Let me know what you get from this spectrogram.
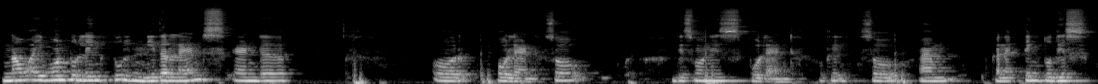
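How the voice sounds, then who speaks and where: The voice is recorded in an echoey room. It is a man with an Indian accent and a fairly high pitch, presenting a software tutorial. He explains step by step, halting and repeating himself as he goes. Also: fairly even intonation. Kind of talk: screen-recorded tutorial narration.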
